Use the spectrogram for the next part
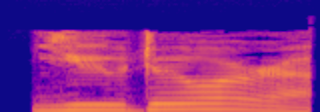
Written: eudora

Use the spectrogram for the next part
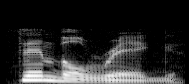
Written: thimblerig

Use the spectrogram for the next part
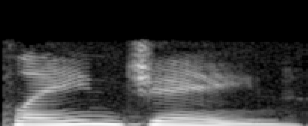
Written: plain Jane

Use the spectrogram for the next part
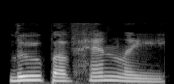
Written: loop of Henle

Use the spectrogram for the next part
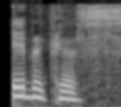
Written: ibycus

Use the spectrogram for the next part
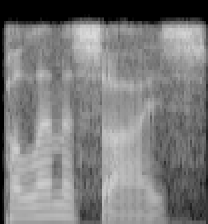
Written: polemicize

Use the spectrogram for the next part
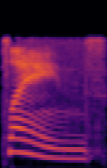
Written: Plains

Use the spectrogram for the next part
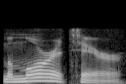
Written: memoriter

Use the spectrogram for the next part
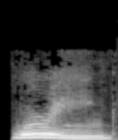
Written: worrying

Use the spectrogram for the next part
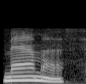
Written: Mammoth Cave

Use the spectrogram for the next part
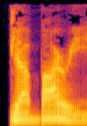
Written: jabari

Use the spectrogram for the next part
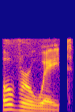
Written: overweight

